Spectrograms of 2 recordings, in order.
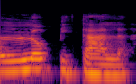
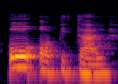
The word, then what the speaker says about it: hôpital: elle travaille à l'hôpital le h il est muet donc elle travaille à l'hôpital pas au hôpital phonétiquement ça sonne mal donc elle travaille à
